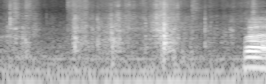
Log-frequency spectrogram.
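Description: Rustling of a paper mailer and its foam packing being handled and pulled open, in a few short bursts, the loudest about a second in.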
